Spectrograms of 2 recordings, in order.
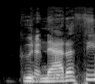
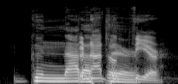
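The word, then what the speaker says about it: Guðnadóttir: I was gonna say, the TT is sometimes pronounced with a th, so it's like a Gunnadathir.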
